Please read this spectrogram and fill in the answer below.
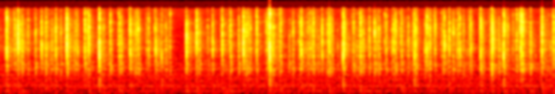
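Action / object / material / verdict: tap / plastic mechanical keyboard / plastic / none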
